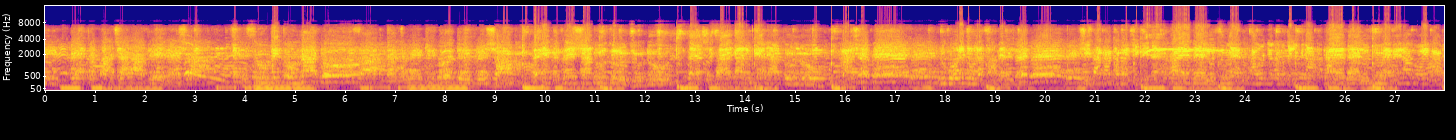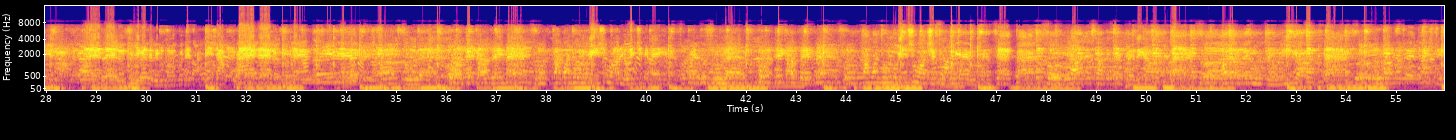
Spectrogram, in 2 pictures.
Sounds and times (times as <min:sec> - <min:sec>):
Hubbub, speech noise, speech babble: 0:00.0 - 0:55.9
Music: 0:00.0 - 0:55.9.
